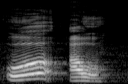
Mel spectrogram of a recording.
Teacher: ओ आओ को गले और ओठ से बोला जाता है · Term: कंठ और ओठ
